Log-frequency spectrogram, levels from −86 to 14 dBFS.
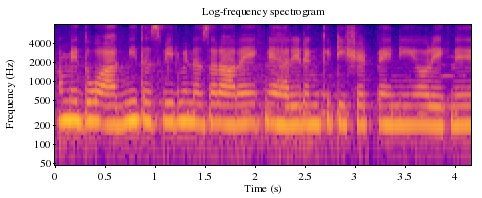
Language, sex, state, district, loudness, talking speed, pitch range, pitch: Hindi, female, Madhya Pradesh, Bhopal, -13 LUFS, 300 wpm, 205-225 Hz, 215 Hz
